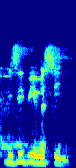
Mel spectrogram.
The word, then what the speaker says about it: Giuseppe Mazzini: Okay, as per the Italian pronunciation, it is a GCP, right? GCP Mazzini.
